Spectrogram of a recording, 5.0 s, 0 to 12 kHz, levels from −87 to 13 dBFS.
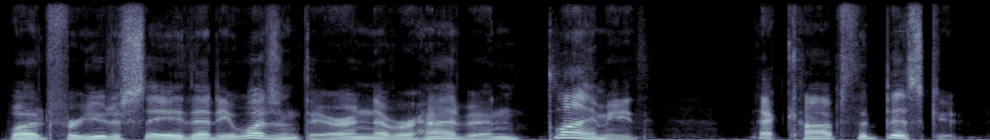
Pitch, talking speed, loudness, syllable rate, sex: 140 Hz, 205 wpm, -16 LUFS, 5.4 syllables/s, male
